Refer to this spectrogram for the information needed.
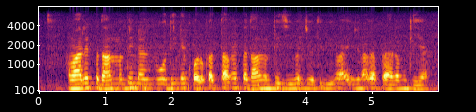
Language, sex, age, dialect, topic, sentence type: Hindi, male, 25-30, Kanauji Braj Bhasha, banking, statement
